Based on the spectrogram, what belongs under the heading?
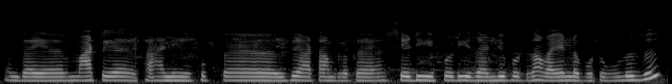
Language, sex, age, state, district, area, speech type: Tamil, female, 60+, Tamil Nadu, Thanjavur, rural, spontaneous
